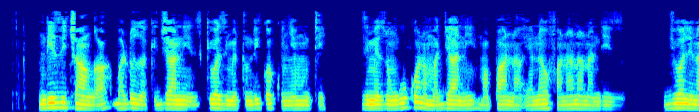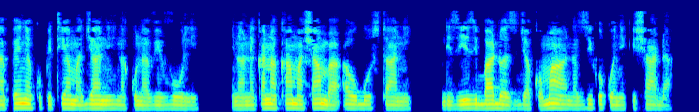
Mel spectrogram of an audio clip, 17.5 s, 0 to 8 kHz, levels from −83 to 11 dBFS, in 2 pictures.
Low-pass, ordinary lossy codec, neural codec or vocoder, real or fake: 7.2 kHz; MP3, 24 kbps; none; real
